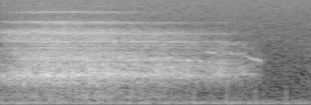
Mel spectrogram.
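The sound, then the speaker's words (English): A deep exhale out through the mouth, one soft, steady breath of airy rushing that lasts under two seconds and fades away at the end. “This time out of your mouth, exhale.”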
